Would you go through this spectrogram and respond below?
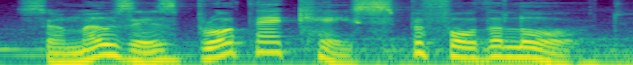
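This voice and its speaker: A man's voice: mid-range voice, big pitch swings, slow, slight background noise. A man playing a formal, solemn narrator in a dramatized audio Bible. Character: formal male narrator of scripture. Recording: music bed under the voice.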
